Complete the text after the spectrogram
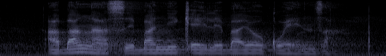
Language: Zulu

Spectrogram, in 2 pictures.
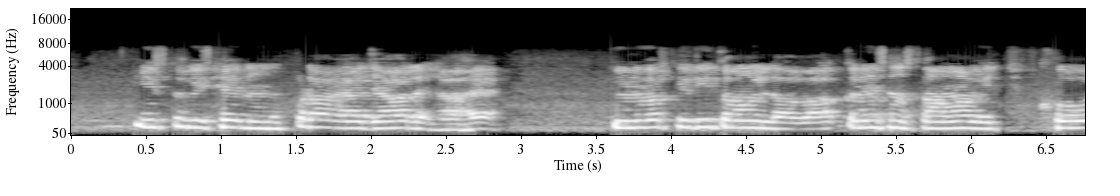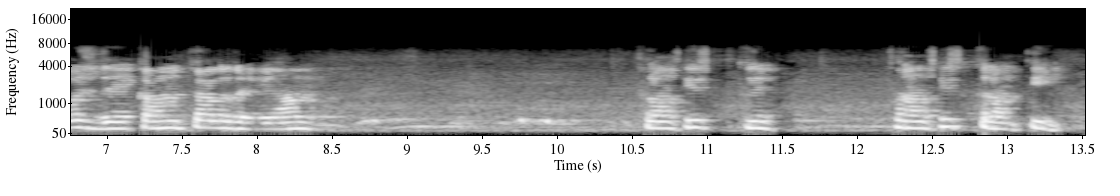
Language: Punjabi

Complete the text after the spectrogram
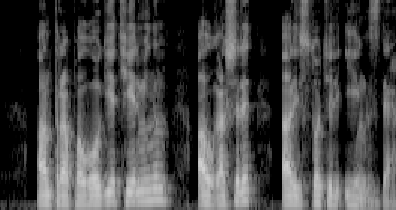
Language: Kazakh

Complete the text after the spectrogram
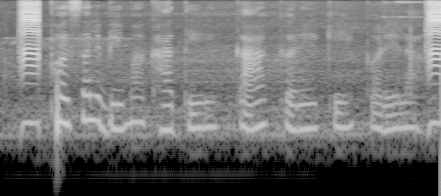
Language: Bhojpuri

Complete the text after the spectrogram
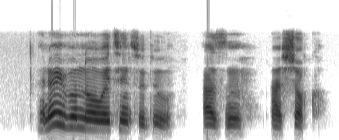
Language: Nigerian Pidgin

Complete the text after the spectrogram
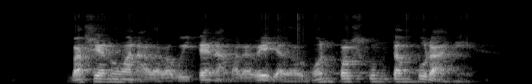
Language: Catalan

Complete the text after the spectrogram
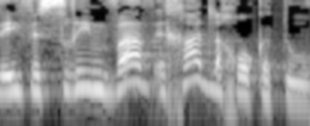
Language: Hebrew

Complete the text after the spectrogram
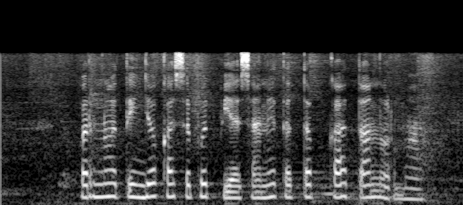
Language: Javanese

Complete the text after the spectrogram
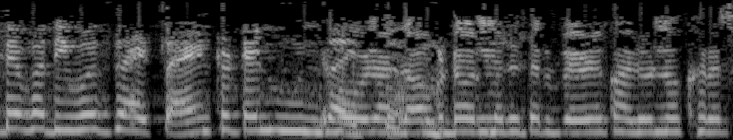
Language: Marathi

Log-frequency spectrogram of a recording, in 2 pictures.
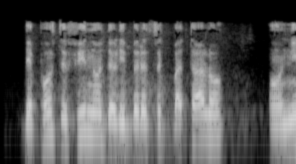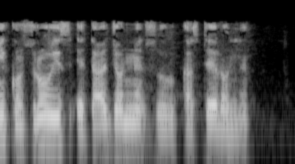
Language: Esperanto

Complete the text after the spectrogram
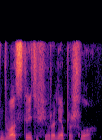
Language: Russian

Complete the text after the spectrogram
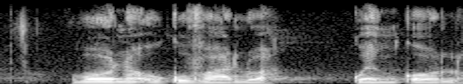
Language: South Ndebele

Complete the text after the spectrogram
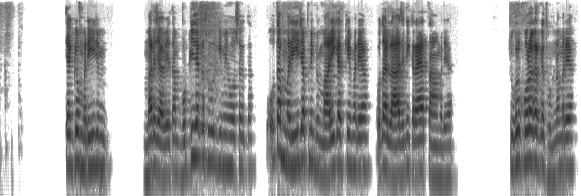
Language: Punjabi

